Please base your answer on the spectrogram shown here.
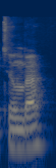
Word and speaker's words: Thumba: good evening neighbors uh I'm tumba the H is silent in my name oh I'm sorry sorry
